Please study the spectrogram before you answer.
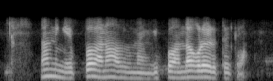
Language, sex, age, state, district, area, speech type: Tamil, female, 18-30, Tamil Nadu, Namakkal, urban, conversation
